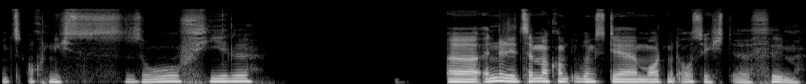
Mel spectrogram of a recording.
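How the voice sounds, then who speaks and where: A man co-hosting a podcast, talking casually and haltingly as he thinks aloud. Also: medium pitch, fairly even intonation, warm tone, no echo, clean studio sound. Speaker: podcast co-host. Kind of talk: casual, unscripted podcast chat about tech and streaming.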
